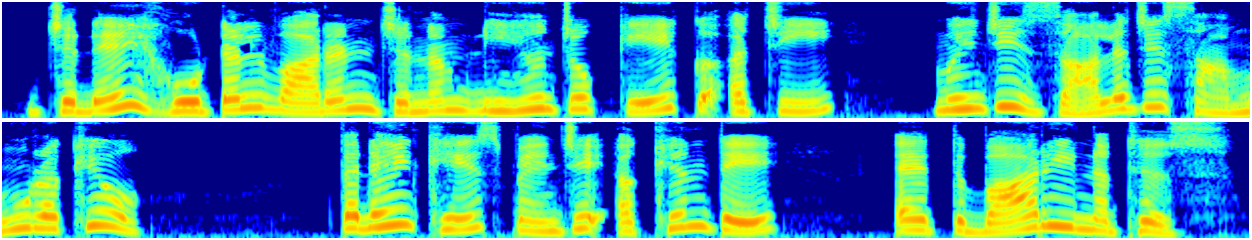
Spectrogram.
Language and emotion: Sindhi, surprised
